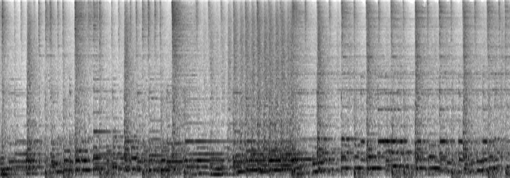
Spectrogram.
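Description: A live band playing: electric guitars over a drum kit, with steady drum and cymbal hits under sustained guitar notes.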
